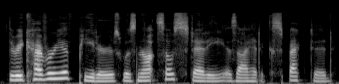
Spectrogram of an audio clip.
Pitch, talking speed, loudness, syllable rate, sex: 185 Hz, 210 wpm, -19 LUFS, 6.0 syllables/s, female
